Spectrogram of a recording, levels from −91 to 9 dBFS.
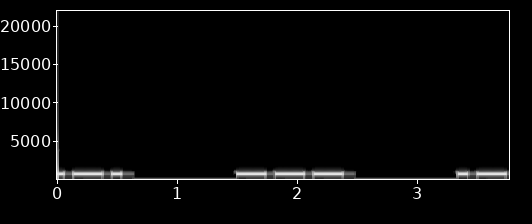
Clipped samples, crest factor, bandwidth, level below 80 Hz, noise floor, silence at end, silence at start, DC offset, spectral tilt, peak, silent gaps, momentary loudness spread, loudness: under 0.1%; 8 dB; 1 kHz; -70 dBFS; under -90 dBFS; 0.05 s; 0 s; under 0.1%; -9 dB/octave; 0 dBFS; none; 7 LU; -7 LUFS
